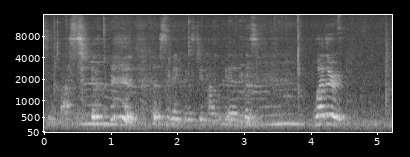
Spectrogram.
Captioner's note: laughs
